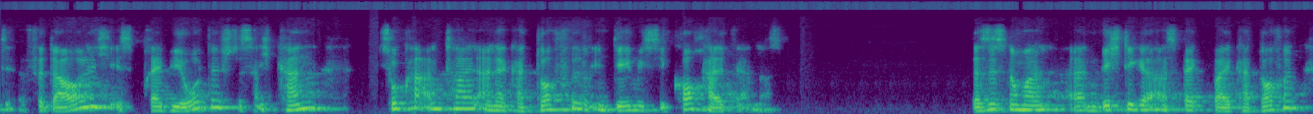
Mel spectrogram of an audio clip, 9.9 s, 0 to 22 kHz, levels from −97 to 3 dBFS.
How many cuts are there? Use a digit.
4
